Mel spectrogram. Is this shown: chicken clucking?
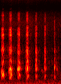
yes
